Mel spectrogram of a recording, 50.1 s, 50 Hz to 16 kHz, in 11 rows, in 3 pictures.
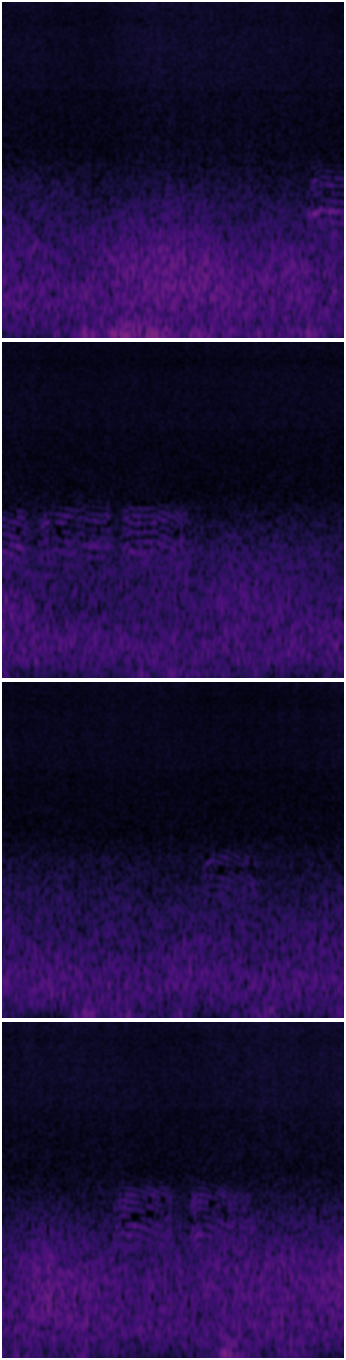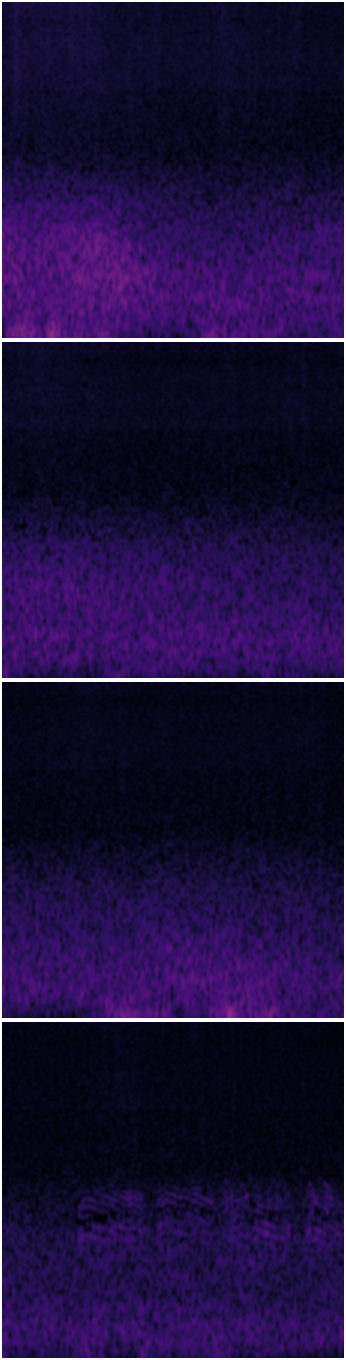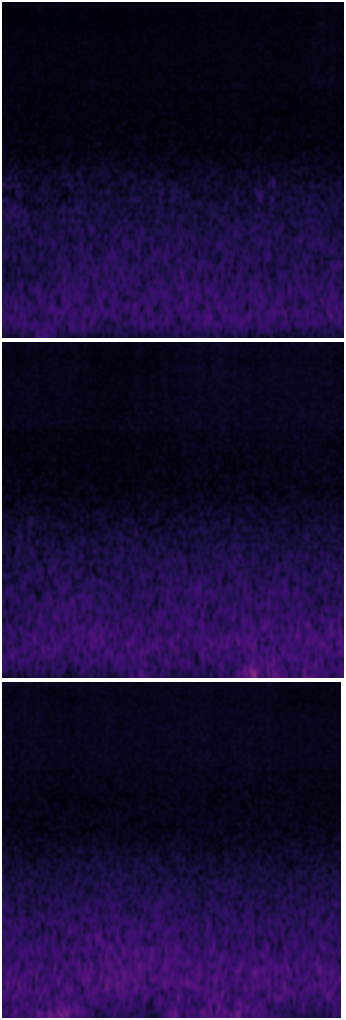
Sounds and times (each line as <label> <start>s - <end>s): Desert wind whispering through the spinifex 0.0s - 50.1s
crow 2.1s - 8.1s
crow 11.8s - 12.8s
crow 13.8s - 20.1s
crow 32.8s - 37.7s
